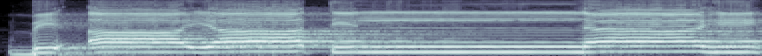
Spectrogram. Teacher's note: اللہ سے پہلے جو ہے زیر ہے تو اس کو ہم ہلکا کر کے پڑھیں گے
